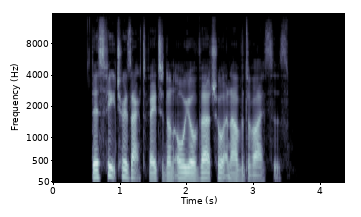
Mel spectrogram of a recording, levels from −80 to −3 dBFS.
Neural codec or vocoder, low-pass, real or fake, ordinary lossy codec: none; 14.4 kHz; real; none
